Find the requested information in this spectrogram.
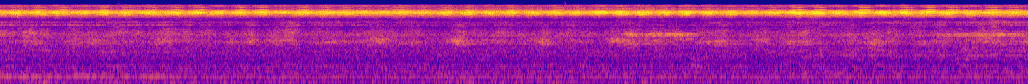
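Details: Night-time cricket chorus for sleep and relaxation, an unbroken high, shrill trill pulsing several times a second, with scattered softer lower chirps from other insects beneath it.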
